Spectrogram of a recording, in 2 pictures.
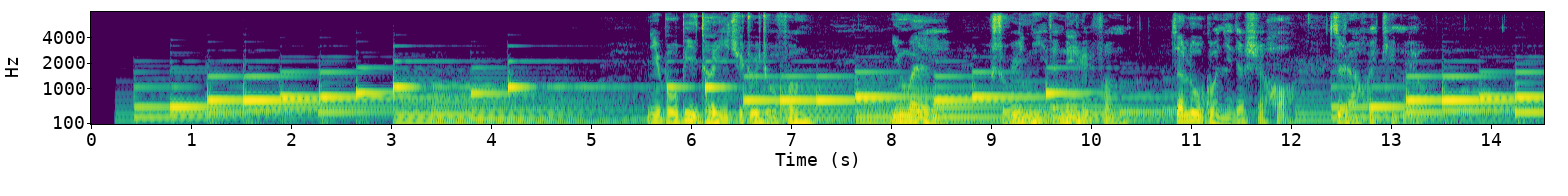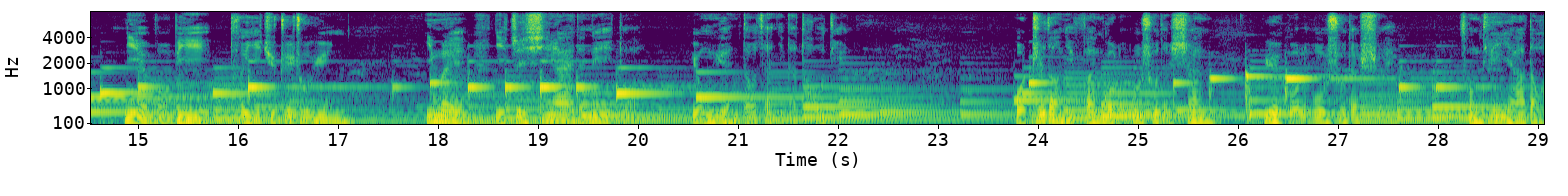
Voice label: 电台节选

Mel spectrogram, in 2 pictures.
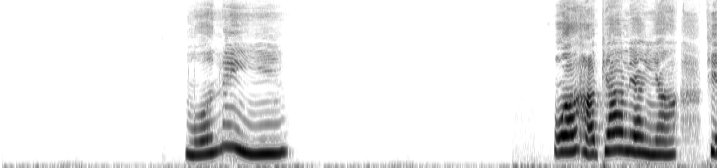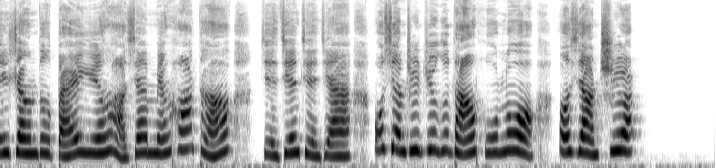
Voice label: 萝莉音

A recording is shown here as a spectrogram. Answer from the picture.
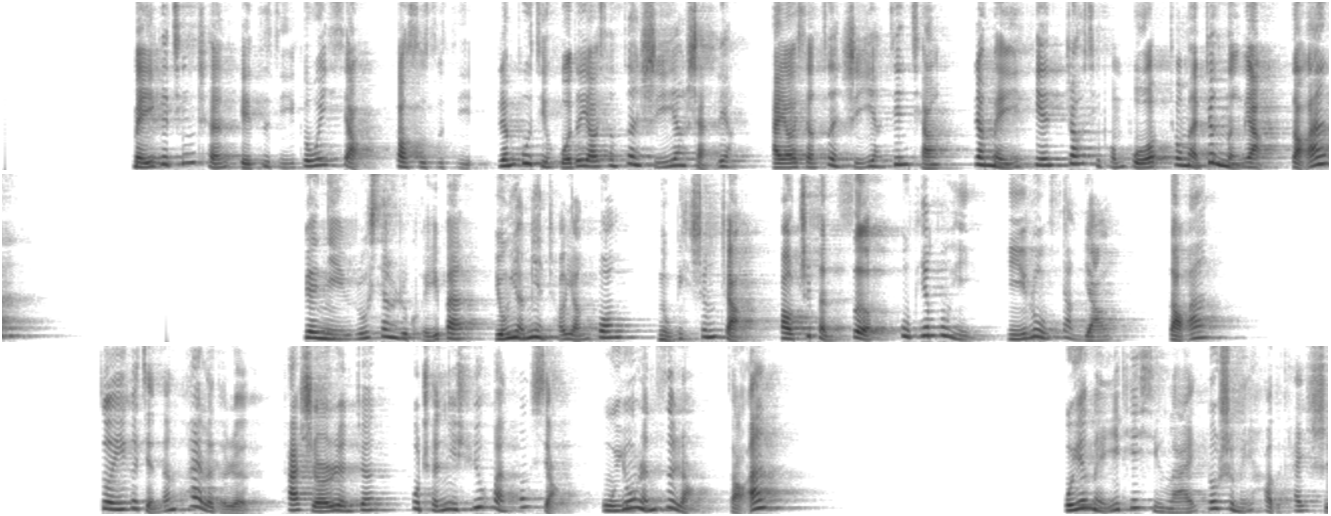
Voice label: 早安句子配音

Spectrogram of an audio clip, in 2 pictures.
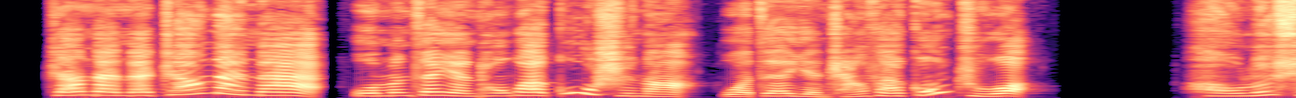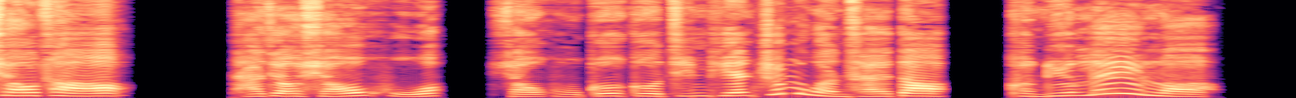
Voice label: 女童

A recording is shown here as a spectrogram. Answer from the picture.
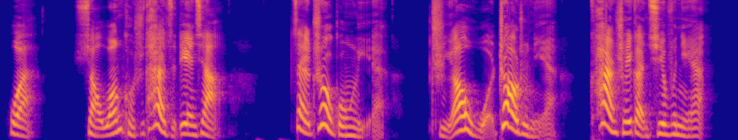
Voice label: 正太音

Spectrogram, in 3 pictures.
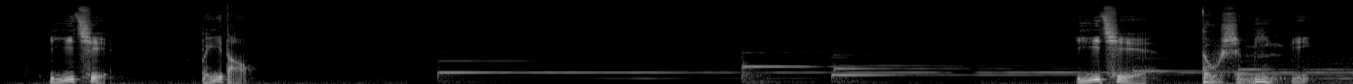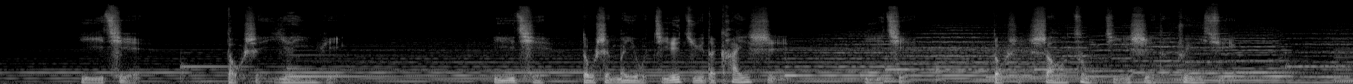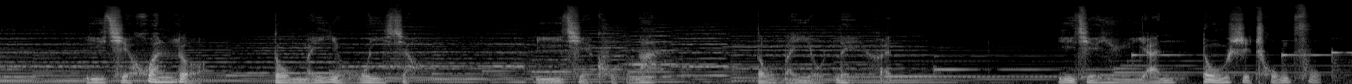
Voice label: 朗诵诗歌一切浑厚中音配音

